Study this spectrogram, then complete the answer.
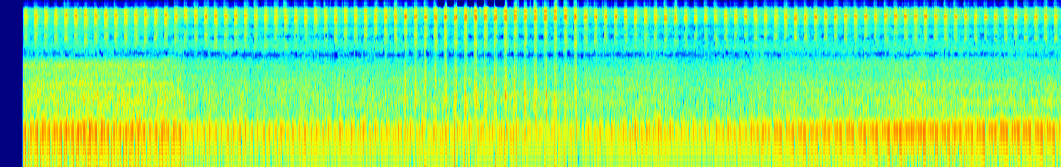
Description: I have located the chirp around the turbo inlet area? Any ideas?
